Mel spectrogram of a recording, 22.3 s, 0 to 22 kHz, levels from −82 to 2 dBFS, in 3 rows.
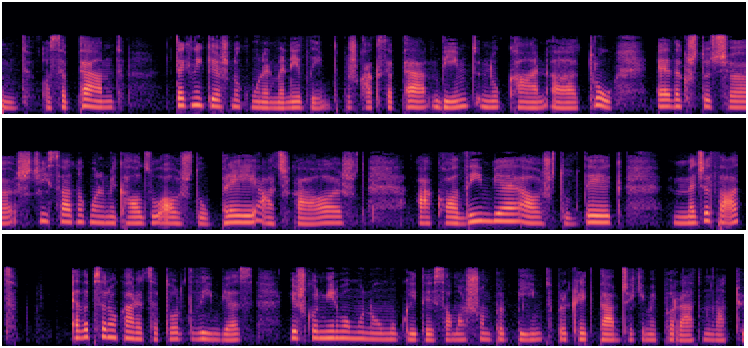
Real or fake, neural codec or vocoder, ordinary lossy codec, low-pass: real; none; none; 7.2 kHz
